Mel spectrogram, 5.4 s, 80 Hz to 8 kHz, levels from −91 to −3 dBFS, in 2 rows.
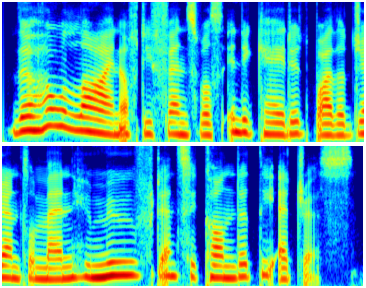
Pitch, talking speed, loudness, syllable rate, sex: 215 Hz, 175 wpm, -17 LUFS, 5.3 syllables/s, female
